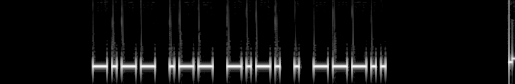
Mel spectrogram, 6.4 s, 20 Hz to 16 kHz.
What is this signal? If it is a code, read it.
Morse code, heard as a keyed tone, about 20 wpm, 700 Hz. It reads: YWCE8
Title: Code Groups - 5 Letter:Numbers - 20wpm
